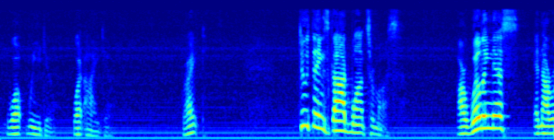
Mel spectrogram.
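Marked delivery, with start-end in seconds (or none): 0.1-3.0 hushed. Real, not acted. Sermon point drops to hush.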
